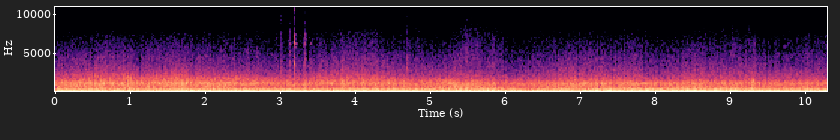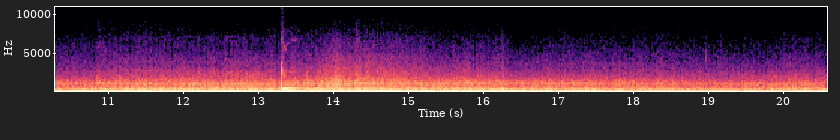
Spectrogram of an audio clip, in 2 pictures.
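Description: Mazda MX-5 NB four-cylinder engine and road noise at a steady cruise, held back behind slower traffic. The engine note rises slightly about twelve seconds in. A single click comes shortly after.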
